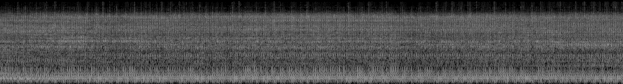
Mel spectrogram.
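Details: Homelite Super XL-925 chainsaw test run after a new piston and cylinder were fitted; the bearing was fine and there is a new seal. Steady, even high-pitched two-stroke buzz with no misses or surging. Compression is excellent, and the initial smoke was assembly oil burning off. It needs 20–25 minutes of idling to seat the rings.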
